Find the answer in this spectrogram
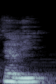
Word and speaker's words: terril: d'ordre de cette dernière le terme se prononcent terry et peut aussi s'écrire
